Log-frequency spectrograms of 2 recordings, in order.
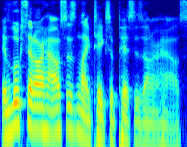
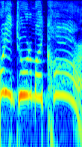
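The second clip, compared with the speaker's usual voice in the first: mock shrill, very high, loud, angry yell; 6 dB louder than usual. Retelling a stranger yelling about her car: imitating a woman screaming. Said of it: "this lady who's screaming at me".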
